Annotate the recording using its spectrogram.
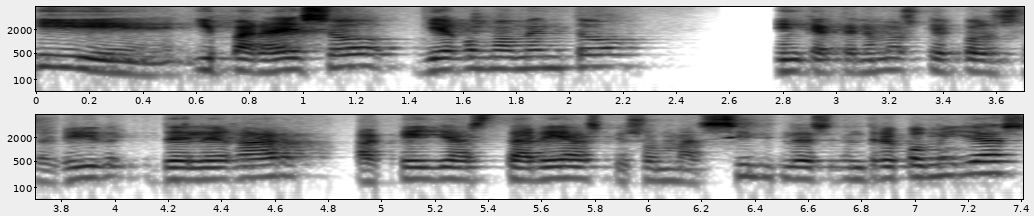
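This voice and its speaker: A man talks fairly slowly, his high-pitched voice showing ordinary pitch variation. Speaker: software engineering manager. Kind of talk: talk to university students. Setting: lecture hall with audience. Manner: hesitant, many fillers.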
